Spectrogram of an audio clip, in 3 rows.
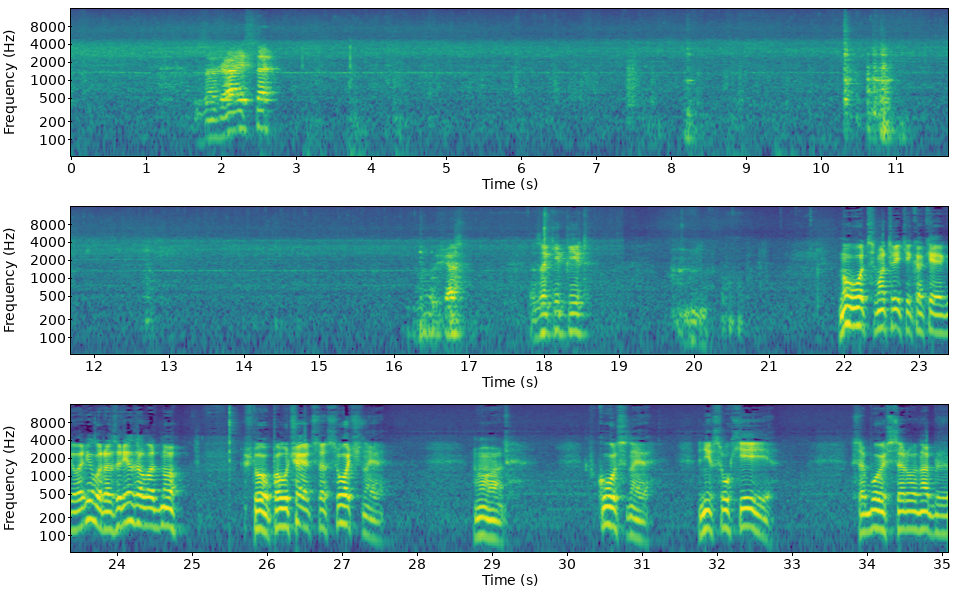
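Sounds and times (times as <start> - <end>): frying pan sizzling: 0.0 - 27.3.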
